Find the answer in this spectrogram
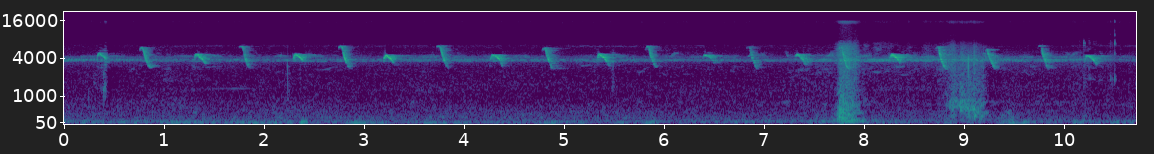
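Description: A bird repeats a short, high downward-sweeping chirp about twice a second over a steady high-pitched tone. A single knock sounds about eight seconds in, followed by a brief rustle.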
